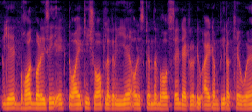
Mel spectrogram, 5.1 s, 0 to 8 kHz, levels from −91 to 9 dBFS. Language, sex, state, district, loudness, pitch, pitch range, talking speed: Hindi, male, Bihar, Patna, -19 LUFS, 115 Hz, 110-120 Hz, 260 wpm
